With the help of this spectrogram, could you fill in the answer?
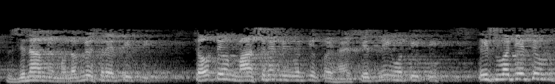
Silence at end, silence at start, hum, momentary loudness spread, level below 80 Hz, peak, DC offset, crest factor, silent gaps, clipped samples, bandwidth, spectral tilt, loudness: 0 s; 0 s; none; 11 LU; -64 dBFS; -2 dBFS; under 0.1%; 18 dB; none; under 0.1%; 6 kHz; -2 dB/octave; -19 LUFS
